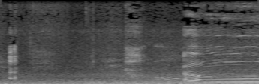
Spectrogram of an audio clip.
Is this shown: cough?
no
